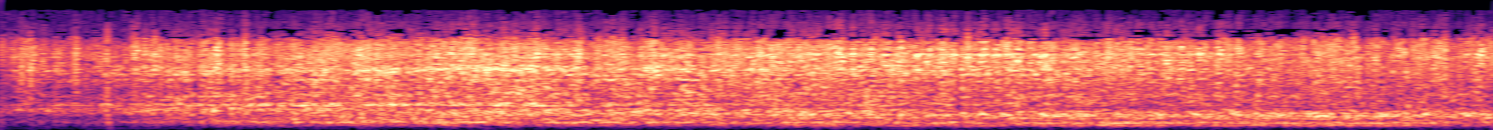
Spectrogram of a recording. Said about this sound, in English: As the red flying boat of the Spider, with one motor on fire, comes down on the lake, Jack Armstrong and his amphibian follows him. Jack's plane is just striking the water and taxiing toward the tail of the Spider ship.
